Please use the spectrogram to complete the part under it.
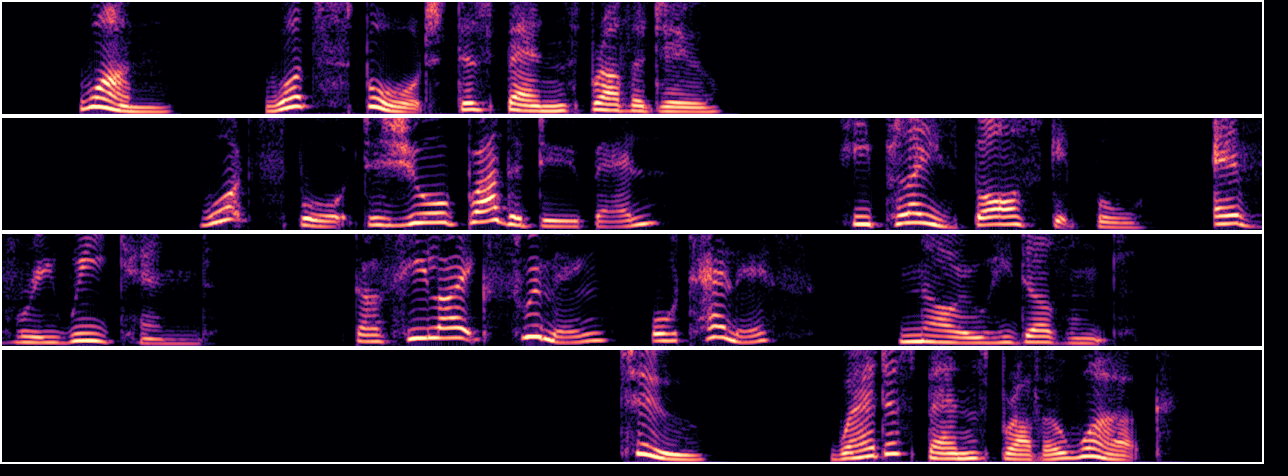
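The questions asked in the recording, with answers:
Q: What sport does Ben's brother do?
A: basketball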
